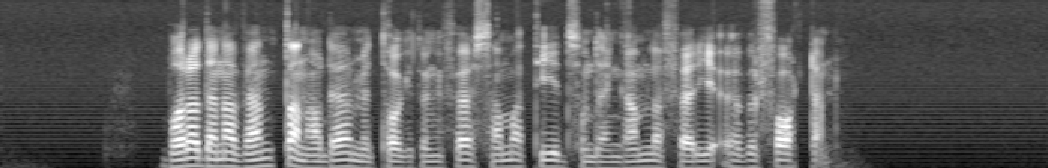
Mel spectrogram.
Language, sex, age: Swedish, male, 25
